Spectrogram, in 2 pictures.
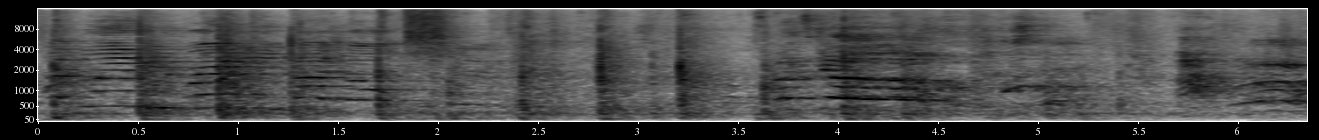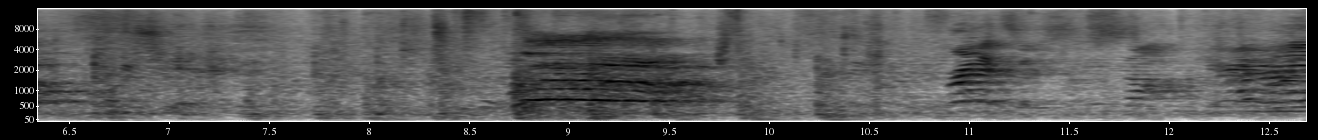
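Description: Many feet stamping and shuffling on a wooden floor as a circle of boys pulls and steps around, with repeated thuds. Boys' voices shout over it, loudest about four seconds in and again about nine seconds in.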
